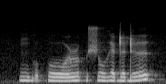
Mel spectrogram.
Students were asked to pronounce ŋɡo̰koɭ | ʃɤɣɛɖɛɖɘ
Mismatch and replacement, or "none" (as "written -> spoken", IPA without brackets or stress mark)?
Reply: ɤ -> o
